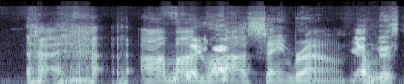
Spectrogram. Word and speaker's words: Amon-Ra St. Brown: Rona St. Brown? Amon-Ra St. Brown.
